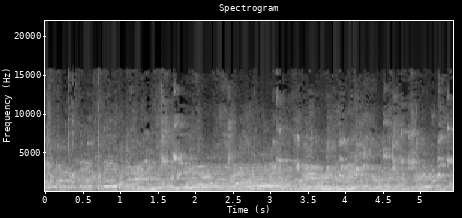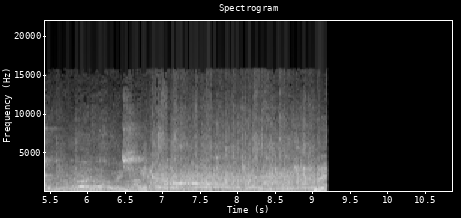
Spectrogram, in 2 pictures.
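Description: Game sound from a basketball gym: a crowd's voices throughout, with a basketball bouncing on the court. It cuts off abruptly about nine seconds in.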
